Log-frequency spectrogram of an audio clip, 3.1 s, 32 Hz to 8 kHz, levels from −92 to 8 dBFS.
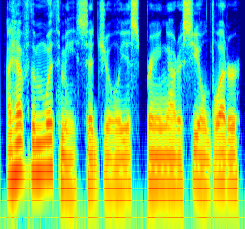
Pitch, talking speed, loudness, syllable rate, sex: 100 Hz, 235 wpm, -18 LUFS, 5.6 syllables/s, male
